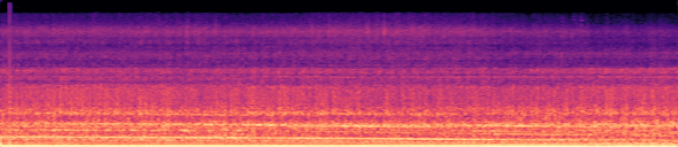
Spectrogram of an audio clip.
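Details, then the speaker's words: Car differential with eroded, damaged gear tooth flanks, best checked with a stethoscope near the differential or its sides: a steady low drone under a faint gear whine that slides down in pitch as road speed falls. "Y cuando los engranes tienen erosión en el flanco del diente o ya están dañados, se puede escuchar algo así."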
